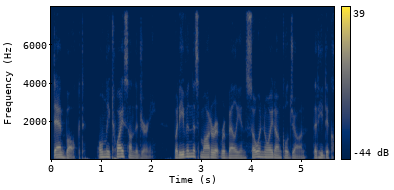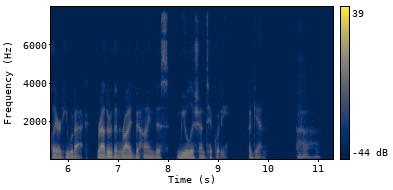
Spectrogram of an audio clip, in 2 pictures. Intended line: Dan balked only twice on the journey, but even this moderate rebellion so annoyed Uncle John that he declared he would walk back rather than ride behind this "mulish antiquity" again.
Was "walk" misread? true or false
true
